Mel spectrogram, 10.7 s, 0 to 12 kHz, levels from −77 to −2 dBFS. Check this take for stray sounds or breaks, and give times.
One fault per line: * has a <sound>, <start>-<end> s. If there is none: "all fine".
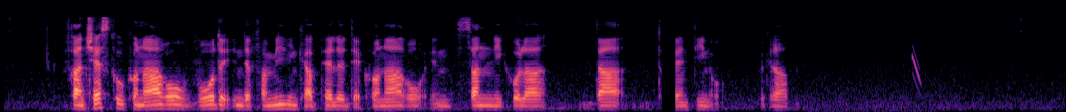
* has a dropout, 6.6-6.8 s
* has a chirp, 9.1-9.2 s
